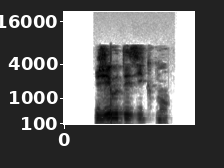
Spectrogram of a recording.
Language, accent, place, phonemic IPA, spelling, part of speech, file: French, France, Lyon, /ʒe.ɔ.de.zik.mɑ̃/, géodésiquement, adverb, LL-Q150 (fra)-géodésiquement.wav
- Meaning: geodetically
